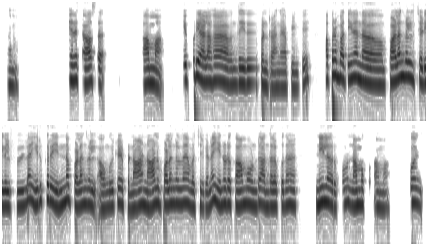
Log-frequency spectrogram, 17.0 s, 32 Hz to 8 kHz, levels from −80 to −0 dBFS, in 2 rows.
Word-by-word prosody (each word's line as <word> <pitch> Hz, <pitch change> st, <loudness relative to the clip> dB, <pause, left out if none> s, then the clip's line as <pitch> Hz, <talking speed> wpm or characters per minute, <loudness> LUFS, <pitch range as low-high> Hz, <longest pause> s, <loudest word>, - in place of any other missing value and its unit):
ஆமா. 170 Hz, 0 st, -4 dB, 1.1 s
எனக்கு 215 Hz, -1 st, 0 dB
ஆச. 195 Hz, -1 st, -3 dB, 1.0 s
ஆமா. 185 Hz, -3 st, +2 dB, 0.6 s
எப்படி 235 Hz, +5 st, 0 dB
அழகா 200 Hz, +1 st, +2 dB, 0.3 s
வந்து 180 Hz, +1 st, -2 dB
இது 185 Hz, +1 st, +1 dB, 0.2 s
பண்றாங்க 155 Hz, -3 st, -2 dB
அப்படின்ட்டு. 155 Hz, +3 st, -6 dB, 0.4 s
அப்புறம் 255 Hz, +4 st, +2 dB
பாத்தீங்கன்னா 230 Hz, +2 st, +2 dB
இந்த 205 Hz, -2 st, +4 dB, 0.5 s
பழங்கள், 245 Hz, +5 st, +5 dB, 0.2 s
செடிகள் 185 Hz, -2 st, +2 dB
ஃபுல்லா 190 Hz, +6 st, 0 dB
இருக்குற 235 Hz, +3 st, -1 dB
என்ன 205 Hz, +7 st, +3 dB
பழங்கள். 190 Hz, +1 st, +1 dB
அவங்க 170 Hz, +2 st, -1 dB
வீட்ல 210 Hz, +3 st, -1 dB
இப்ப 190 Hz, -3 st, -7 dB
நான் 190 Hz, +3 st, +2 dB
4 190 Hz, +4 st, +2 dB
பழங்கள் 205 Hz, +1 st, +1 dB
தான் 215 Hz, -2 st, +1 dB
வச்சுருக்கேன்னா, 180 Hz, +4 st, -2 dB
என்னோட 205 Hz, +1 st, +1 dB
காம்பவுண்ட்டு 195 Hz, +1 st, +1 dB
அந்த 180 Hz, -1 st, -2 dB
அளவுக்குதான் 190 Hz, +2 st, -1 dB, 0.5 s
நீளம் 220 Hz, -2 st, +4 dB
இருக்கும். 195 Hz, +5 st, -5 dB
நமக்கு 195 Hz, +1 st, 0 dB
ஆமா. 175 Hz, -1 st, -4 dB, 0.5 s
கொஞ் 220 Hz, -1 st, 0 dB
195 Hz, 125 wpm, -23 LUFS, 185-210 Hz, 1.1 s, பழங்கள்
